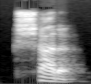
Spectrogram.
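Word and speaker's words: क्षर: Kshara. Put your tongue on the roof of your mouth, the base of your tongue. Kshara.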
